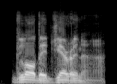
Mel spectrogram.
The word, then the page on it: globigerina: British English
